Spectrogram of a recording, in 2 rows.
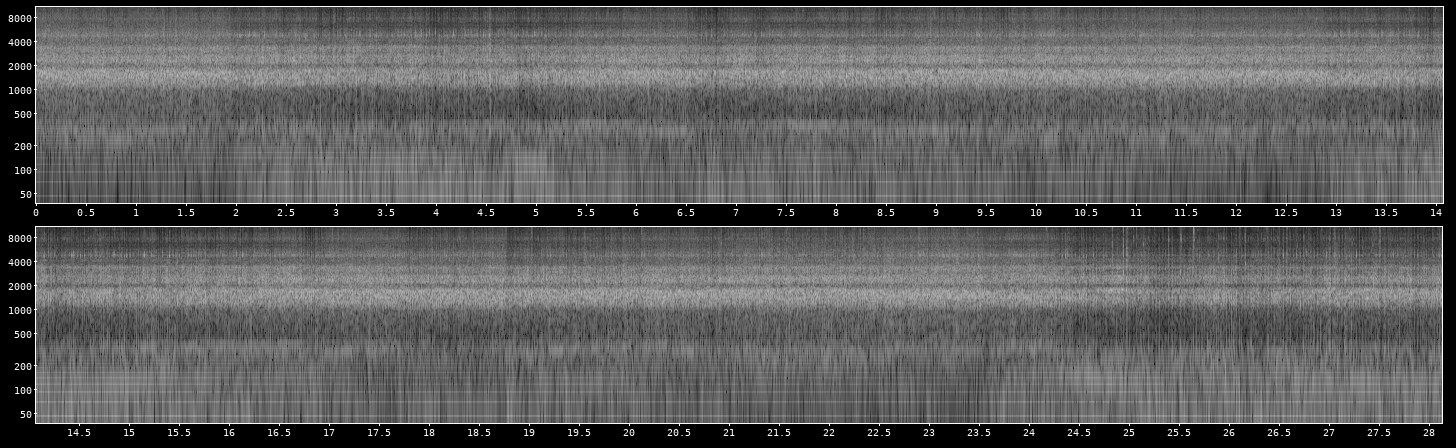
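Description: WISSOTA modified dirt-track race car's V8 engine at racing speed, recorded onboard. Its pitch rises and falls every several seconds as the throttle comes on and off, with a steady rush of wind and mechanical noise over it.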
